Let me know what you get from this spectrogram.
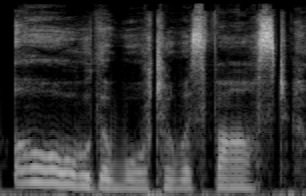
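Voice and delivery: ordinary delivery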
